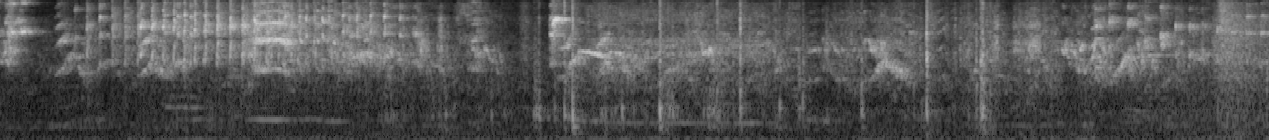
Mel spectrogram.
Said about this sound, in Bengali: খুব সুন্দর একটা ফিমেল লাভবার্ড পাখি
